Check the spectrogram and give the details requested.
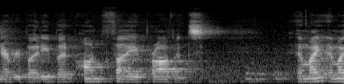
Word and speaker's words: Anhui: merchants from now pardon my pronunciation, everybody, but Anhui province. Am I saying it right? Thank you so much, Winnie. Okay. From Anhui province, and he was from part of the upper echelon class of people.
